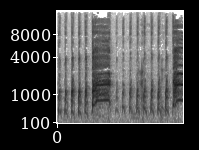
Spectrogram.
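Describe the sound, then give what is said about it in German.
A person imitates clucking hens with a quick series of short, rhythmic clucks, broken twice by longer, drawn-out squawking calls, delivered fairly loud with no other talk. “Na ja, ein paar Hennen vielleicht. Ja. Solche nicht. Das sind ja Enten. Hennen gehen so.”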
